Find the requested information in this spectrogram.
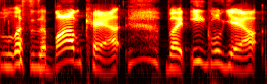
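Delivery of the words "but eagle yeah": normal talking voice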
